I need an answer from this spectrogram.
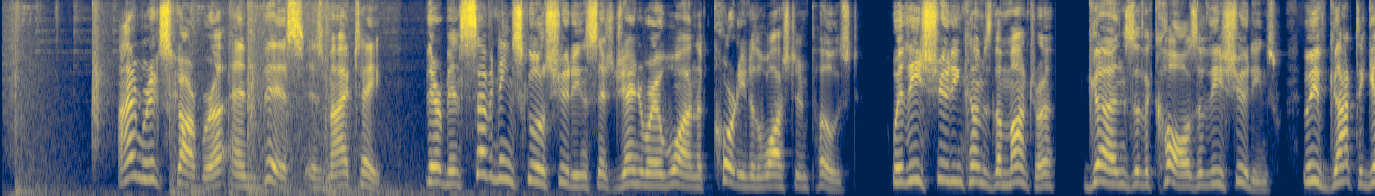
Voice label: Radio Spot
